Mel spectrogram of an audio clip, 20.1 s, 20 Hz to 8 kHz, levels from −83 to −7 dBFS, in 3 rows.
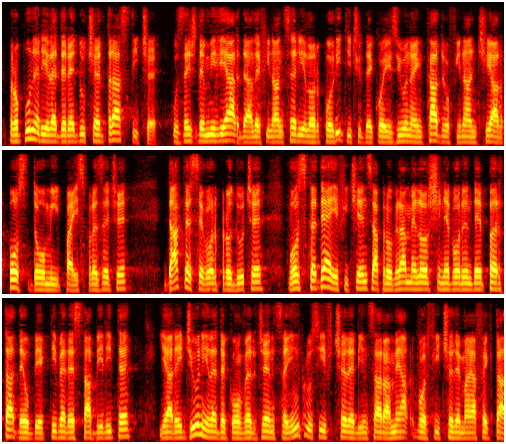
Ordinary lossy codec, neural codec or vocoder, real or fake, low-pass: none; codec, 16 kHz, 1.1 kbps, Voila-Tokenizer; fake; 7.2 kHz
